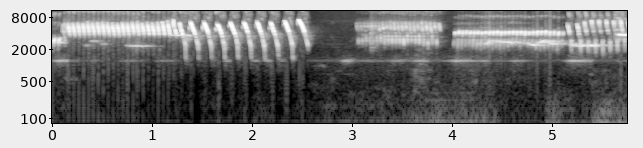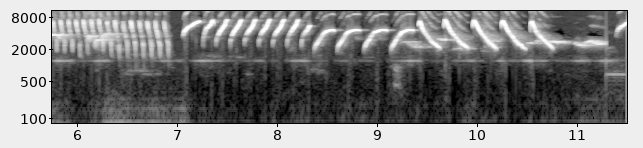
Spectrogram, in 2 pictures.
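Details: Strongly singing canary used as a tutor for young canaries: quick series of rising and falling whistled sweeps, short buzzy trills and rattles, a brief pause, then fast repeated upward-slurred notes; faint low thumps in places.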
